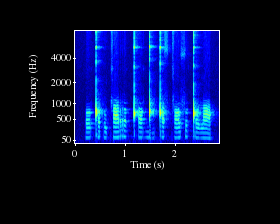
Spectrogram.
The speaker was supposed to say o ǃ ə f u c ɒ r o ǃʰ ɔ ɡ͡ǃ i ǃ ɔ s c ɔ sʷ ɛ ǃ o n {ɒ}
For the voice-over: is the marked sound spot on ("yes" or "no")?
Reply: yes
